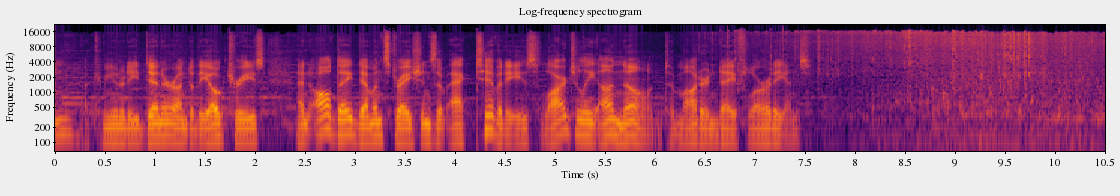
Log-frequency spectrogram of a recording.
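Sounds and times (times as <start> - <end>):
speech: 0.0 - 7.8
sugarcane juice pouring into iron cauldron: 6.5 - 10.4.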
